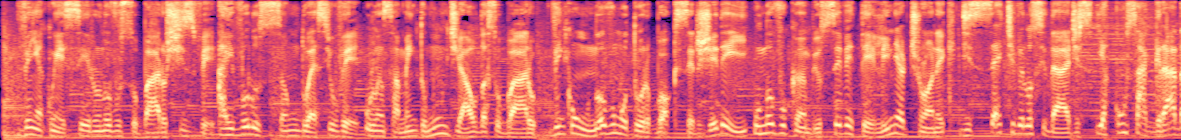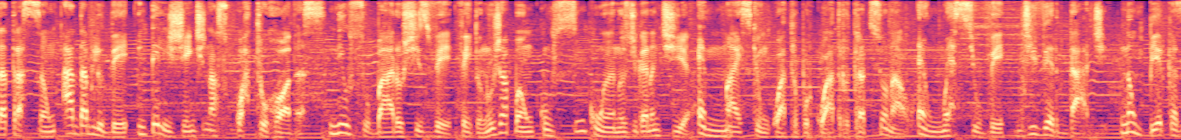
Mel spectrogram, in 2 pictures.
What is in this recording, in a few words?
Spot; Subaru New XV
